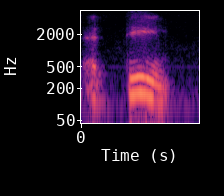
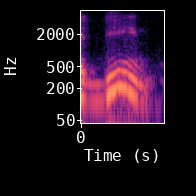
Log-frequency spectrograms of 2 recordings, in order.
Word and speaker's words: الدين: أيضا البعض ينطقها داء تاء، وخصوصا ننتبه إلى سورة الفاتحة في قوله تعالى مالك يوم الدين، نسمع البعض يقول التين، هي الدين وليست التين، فكثير من المبتدئين في تعلم القراءة يقلبها تاء، وذلك لعدم المحافظة على شدتها وجهرها، فتنقلب معه تاء.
